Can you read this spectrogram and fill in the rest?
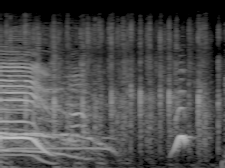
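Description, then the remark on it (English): An audience at a Comedy Arcade show at the Edinburgh Fringe on a Saturday night applauds for Doctor Who with scattered, irregular clapping, while loud whooping cheers with sliding pitch rise above it at the start and again partway through. “Can we have a round of applause for Doctor Who as well?”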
